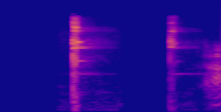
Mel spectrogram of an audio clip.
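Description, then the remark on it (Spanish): Two bright glass clinks about three-quarters of a second apart, like champagne glasses touching in a toast, each ringing briefly before fading, with a faint rustle after the second. “si una de champán. Salud.”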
